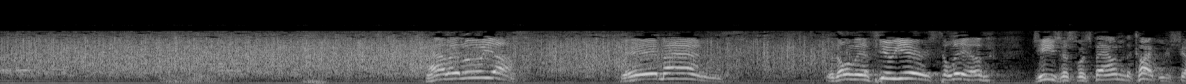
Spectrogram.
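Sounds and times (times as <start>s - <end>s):
crowd clapping hands: 0.0s - 9.1s
speech: 4.2s - 5.3s, 6.2s - 7.4s, 8.2s - 11.8s.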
